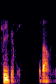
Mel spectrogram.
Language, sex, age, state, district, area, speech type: Urdu, male, 30-45, Bihar, Purnia, rural, conversation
